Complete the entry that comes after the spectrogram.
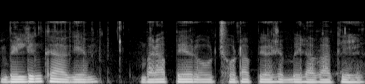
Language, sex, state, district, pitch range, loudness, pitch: Hindi, male, Arunachal Pradesh, Lower Dibang Valley, 110-115 Hz, -15 LUFS, 115 Hz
